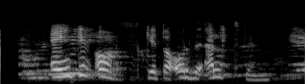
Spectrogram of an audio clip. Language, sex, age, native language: Icelandic, female, 8, Icelandic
